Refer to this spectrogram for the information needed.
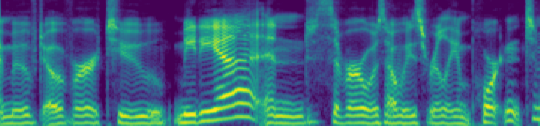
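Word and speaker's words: Saveur: If I were in France, I would probably say Savour. But since I'm in America, I say Sever. And probably the strangest way that I've ever heard it pronounced is Savior, which I gotta say is a little weird, but also kind of wonderful.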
